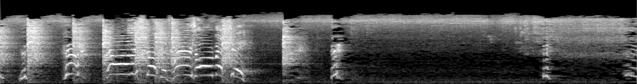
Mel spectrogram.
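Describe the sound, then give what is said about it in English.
A dog barks loudly in a quick burst of sharp, repeated barks for about four seconds, followed by a couple of isolated barks and then near silence. “Dog. Good idea.”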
